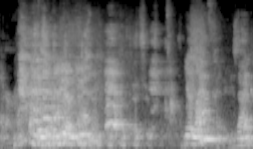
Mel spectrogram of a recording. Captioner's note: laughter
